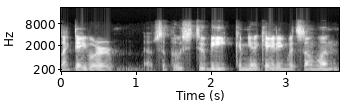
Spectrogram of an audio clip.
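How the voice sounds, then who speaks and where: Against a quiet background, a man with a fairly low pitch and a bright, sharp tone speaks at a fairly quick pace with fairly even intonation. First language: Persian. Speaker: English teacher and podcast host. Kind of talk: casual interview.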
